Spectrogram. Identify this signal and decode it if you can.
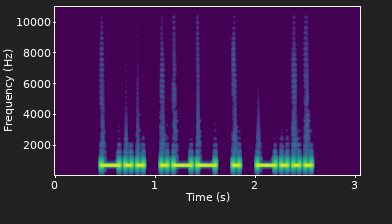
Morse code, heard as a keyed tone, about 20 wpm, 700 Hz. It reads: DWEB
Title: Four Challenging Letter-Number Combinations 20wpm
